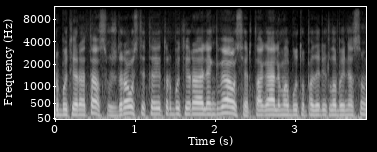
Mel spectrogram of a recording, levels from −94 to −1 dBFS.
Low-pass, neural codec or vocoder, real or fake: 10.8 kHz; autoencoder, 48 kHz, 128 numbers a frame, DAC-VAE, trained on Japanese speech; fake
